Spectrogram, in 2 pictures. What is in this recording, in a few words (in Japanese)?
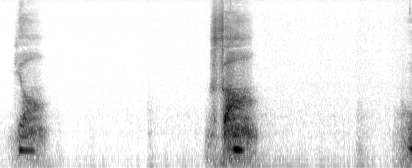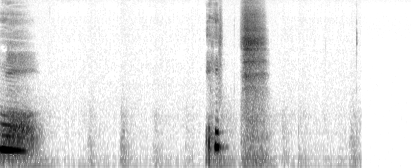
ささやき お仕事 サポート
